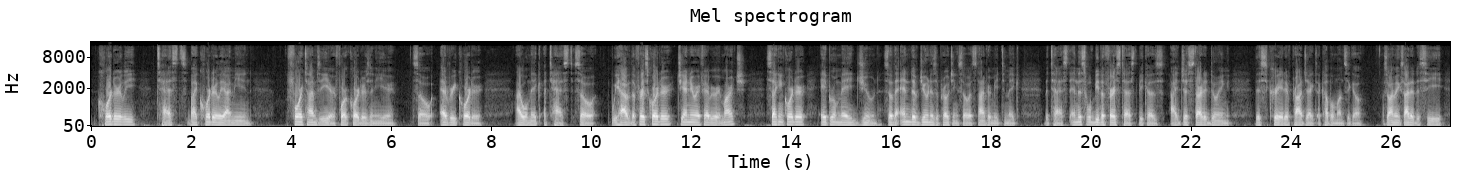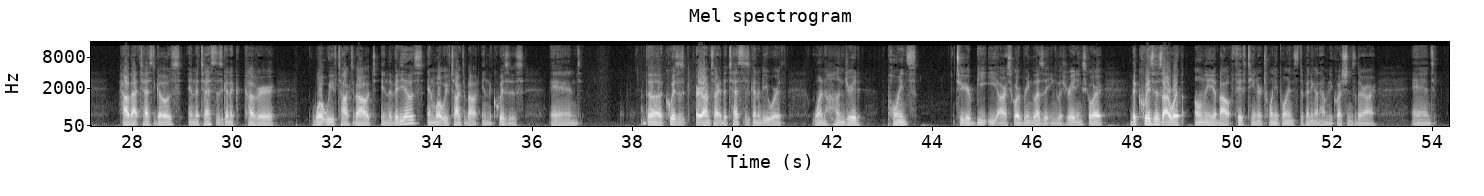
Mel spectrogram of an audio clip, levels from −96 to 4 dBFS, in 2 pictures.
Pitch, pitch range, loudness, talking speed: 95 Hz, 85-100 Hz, -15 LUFS, 160 wpm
